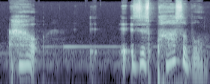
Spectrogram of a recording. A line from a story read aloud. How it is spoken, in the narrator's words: Neville stammers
